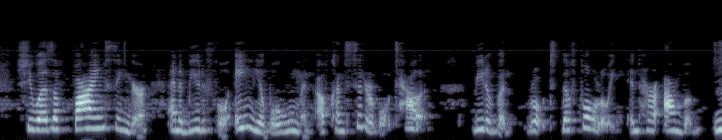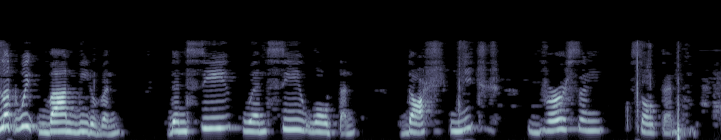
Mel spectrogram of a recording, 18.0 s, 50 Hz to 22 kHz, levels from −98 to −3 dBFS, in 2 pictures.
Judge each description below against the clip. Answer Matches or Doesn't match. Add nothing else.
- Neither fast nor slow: Doesn't match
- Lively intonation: Doesn't match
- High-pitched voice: Matches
